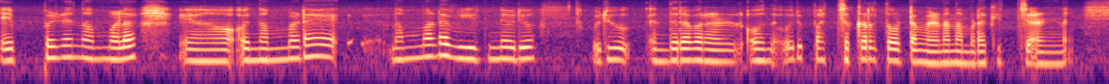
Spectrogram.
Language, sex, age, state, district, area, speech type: Malayalam, female, 18-30, Kerala, Kozhikode, rural, spontaneous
